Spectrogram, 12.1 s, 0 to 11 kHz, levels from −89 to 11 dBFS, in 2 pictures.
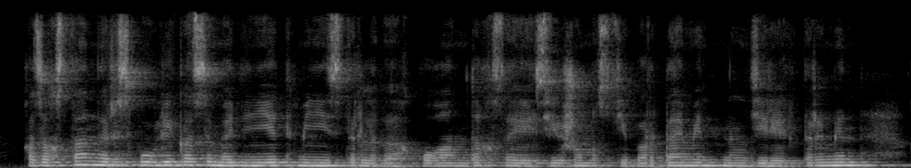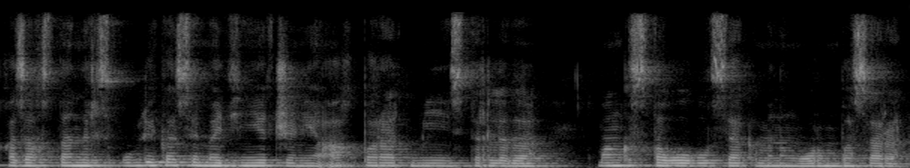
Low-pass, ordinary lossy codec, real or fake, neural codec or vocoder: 9.9 kHz; AAC, 64 kbps; real; none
